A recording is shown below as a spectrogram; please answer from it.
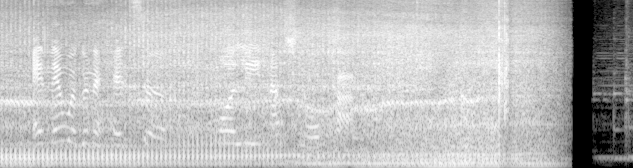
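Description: A small engine idling steadily close by, with people's voices over it; the sound cuts off abruptly near the end.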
